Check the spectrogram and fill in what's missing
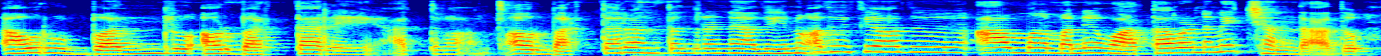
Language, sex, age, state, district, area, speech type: Kannada, female, 30-45, Karnataka, Koppal, rural, spontaneous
